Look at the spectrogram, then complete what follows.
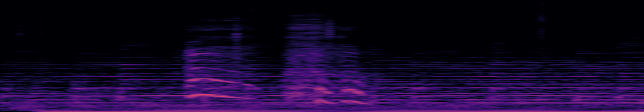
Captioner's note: crying in joy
